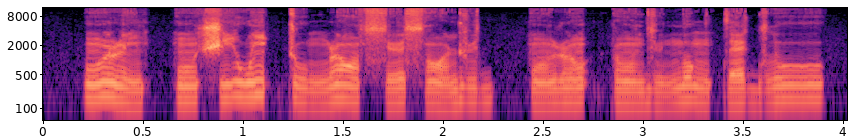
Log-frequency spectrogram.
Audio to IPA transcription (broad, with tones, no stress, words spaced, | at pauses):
ũ˧˥˧ ɭĩ˨˩˦pːũ˧˥˧ ʃi˧˥˧wĩ˥ʔ ʈu˨˩˦ŋɭɔ̃˥˨ sʏ˧˥˧ sɔ̃˨˩˦ɖʉ˨˦d pːõ˨˦lɭõ˧˥˧ʔ ʈõ˨˦dʉ˨˩˦n̪o˥˨ŋt̪ɛ˧˥˧ɡ lu˥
